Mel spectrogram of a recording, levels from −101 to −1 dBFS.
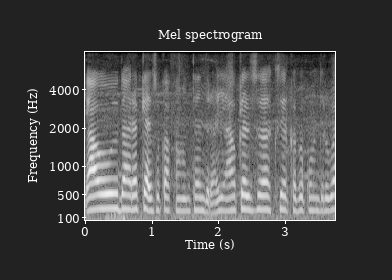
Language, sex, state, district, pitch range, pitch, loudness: Kannada, female, Karnataka, Chamarajanagar, 225-245 Hz, 230 Hz, -18 LUFS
